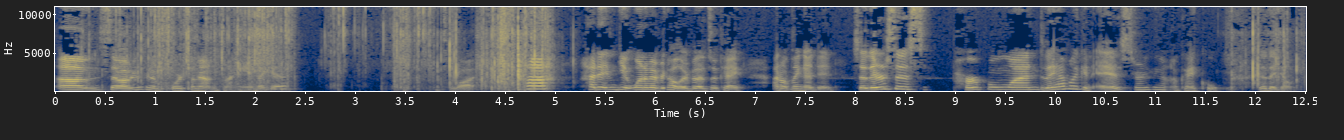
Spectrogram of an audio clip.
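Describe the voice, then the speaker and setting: Giggly young woman doing a candy taste test vlog, kinda high voice, lots of excited gasps. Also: a little fast. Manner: bubbly, giggly, exclaims and laughs often. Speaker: vlogger.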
